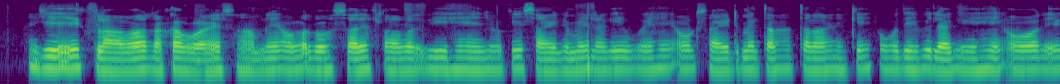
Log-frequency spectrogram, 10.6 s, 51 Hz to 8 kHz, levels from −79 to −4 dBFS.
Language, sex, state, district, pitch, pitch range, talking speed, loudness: Hindi, male, Bihar, Jamui, 125 Hz, 120-125 Hz, 180 wpm, -24 LUFS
